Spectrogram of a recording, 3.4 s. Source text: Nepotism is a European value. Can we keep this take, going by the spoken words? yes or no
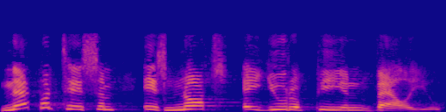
no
